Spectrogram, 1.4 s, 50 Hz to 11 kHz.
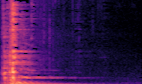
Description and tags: Plastic sewage tube hit 17
Plastic sewage tube hit
hit, Plastic, sewage, tube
